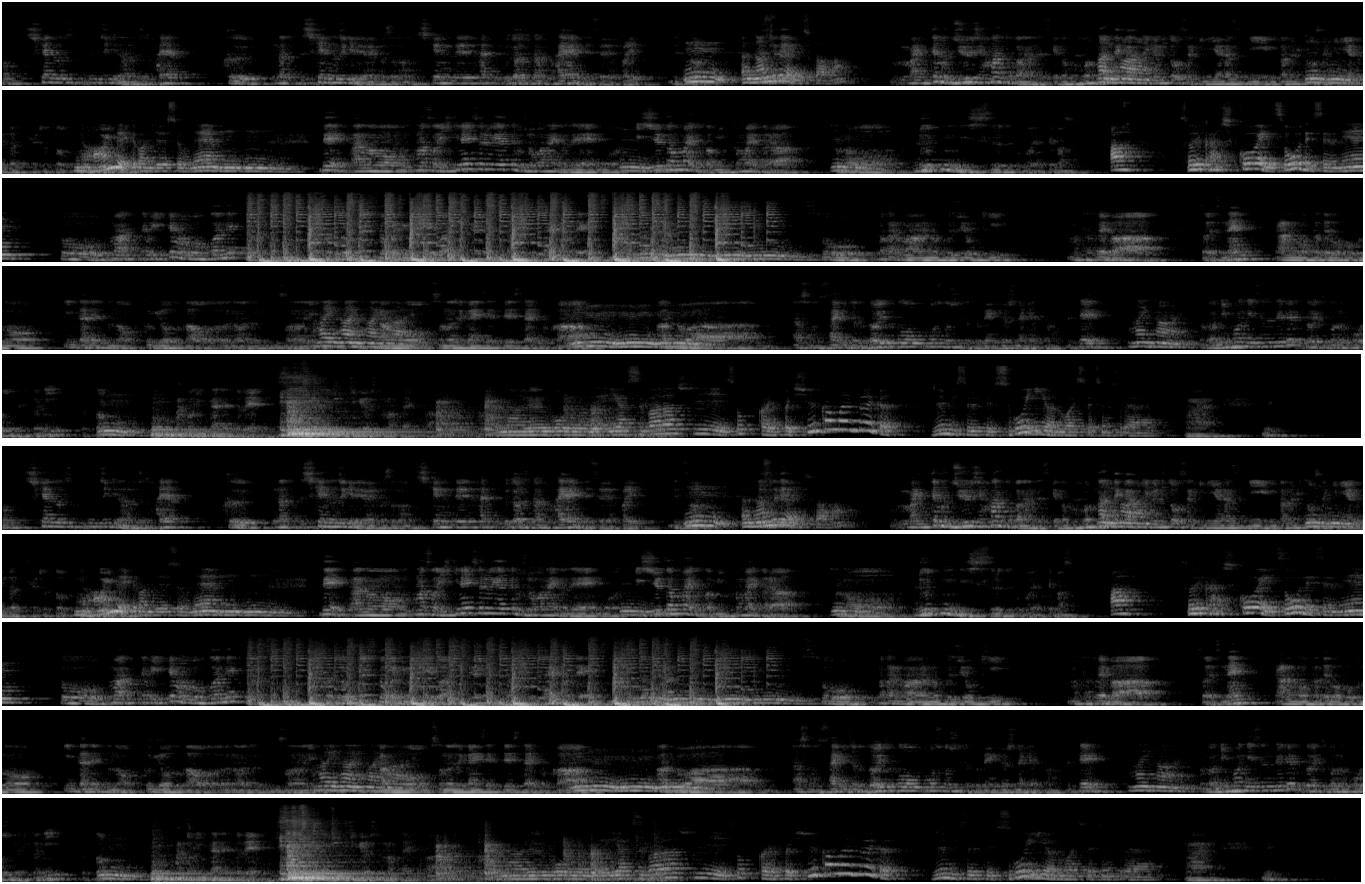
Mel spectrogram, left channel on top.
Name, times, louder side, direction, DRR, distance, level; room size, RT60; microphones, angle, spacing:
voice 1, 0.0-1.8 2.2-6.4 6.7-7.0 7.5-7.9 8.9-14.9 16.4-21.6 21.9-24.3 27.8-29.9 30.3-34.0 35.2-37.3 37.9-38.8 39.2-39.7 39.9-41.2 41.4-46.7 47.4-51.8 52.8-55.5 56.2-58.8 60.7-61.0 66.3-67.1, right 1 dB, 25° right, -6 dB, 2.5 m, -40 dB
voice 2, 6.8-8.4 10.9-11.6 13.0-13.6 14.3-16.5 19.8-20.3 21.9-22.4 24.7-24.9 25.4-27.4 33.5-35.4 43.9-45.0 46.5-48.0 52.1-52.8 55.4-55.9 59.3-63.3 63.7-66.0, left 1 dB, 55° left, 2 dB, 1.1 m, -36 dB
sound 1, 29.7-35.0, left 2 dB, 20° left, 0.3 m, -30 dB
sound 2, 55.9-59.7 60.0-61.1, right 1 dB, 60° right, 0.8 m, -32 dB
8.5 x 5.7 x 3.1 m, 0.64 s
head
